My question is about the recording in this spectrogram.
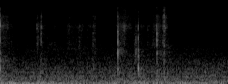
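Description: Oracle cards being handled as a card is drawn from the deck: a few light papery clicks and flicks of card stock, a pair near the start and a small cluster in the second half.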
